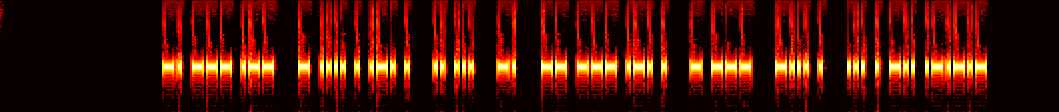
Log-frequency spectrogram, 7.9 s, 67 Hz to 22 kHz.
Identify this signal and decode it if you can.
Morse code, heard as a keyed tone, about 41 wpm, 700 Hz. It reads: NOW THERE IS N MORE TO BE SED.
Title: Sentences from Top 100 Words and Abbreviations 45wpm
